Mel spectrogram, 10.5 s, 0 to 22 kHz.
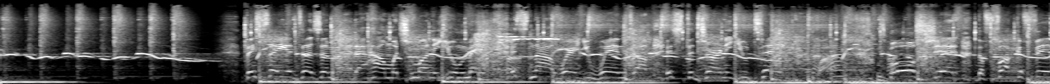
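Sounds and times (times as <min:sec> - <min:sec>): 
deep bass: 0:00.0 - 0:01.0, 0:02.6 - 0:03.8, 0:04.4 - 0:06.8, 0:07.4 - 0:10.4
whistled melody: 0:00.0 - 0:10.4
speech: 0:02.4 - 0:10.4
drum hits: 0:02.5 - 0:09.7.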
